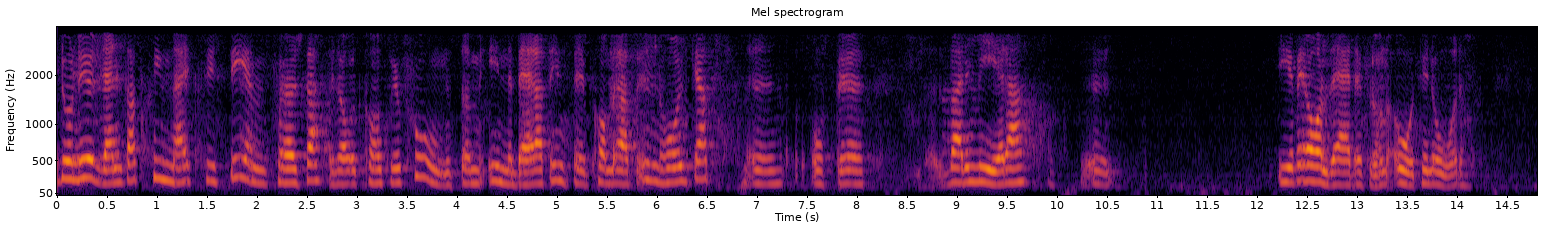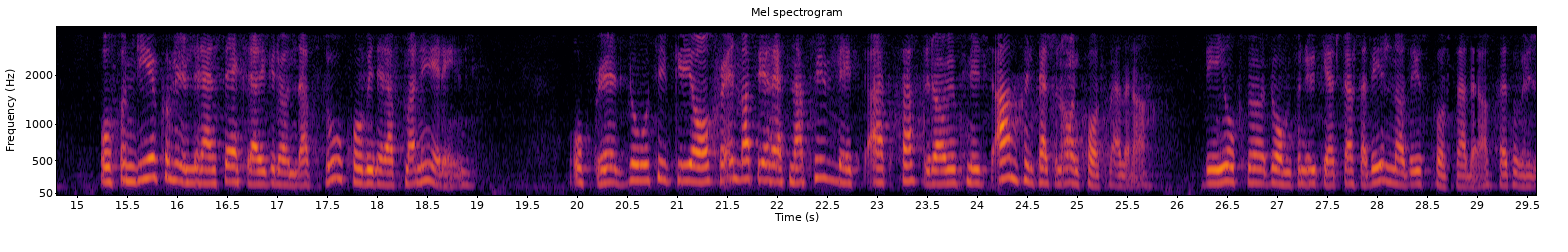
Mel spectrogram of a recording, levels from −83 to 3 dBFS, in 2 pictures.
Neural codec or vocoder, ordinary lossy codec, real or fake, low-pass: codec, 24 kHz, 0.9 kbps, WavTokenizer, small release; AAC, 24 kbps; fake; 3.6 kHz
